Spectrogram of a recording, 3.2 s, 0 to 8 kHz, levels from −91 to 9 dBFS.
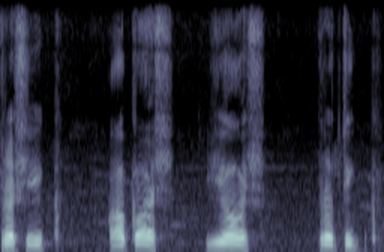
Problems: continuous background conversations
